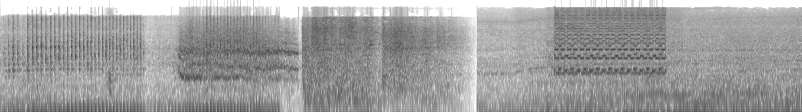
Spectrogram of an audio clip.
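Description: Dubbed truck and tractor engine sound effects running, broken by a hissing burst and a rushing noise. A repeating electronic horn jingle plays for about a second over the engine later on.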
